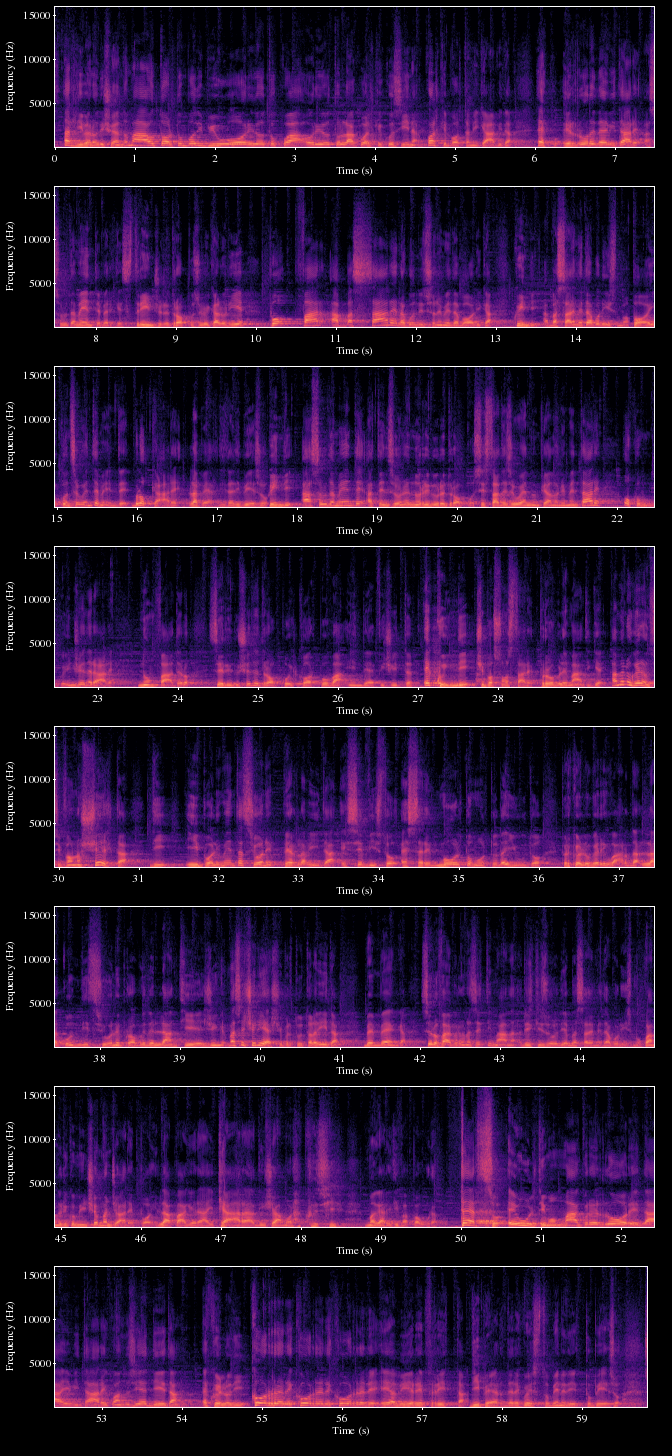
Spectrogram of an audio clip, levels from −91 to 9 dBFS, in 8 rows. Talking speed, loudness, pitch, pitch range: 170 wpm, -23 LUFS, 145 Hz, 125-185 Hz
